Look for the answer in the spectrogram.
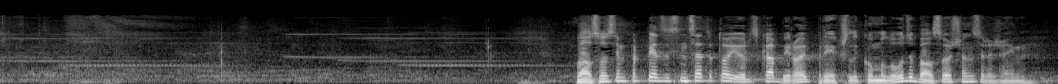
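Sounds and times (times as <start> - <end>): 
parliament chamber voting bell: 0.0 - 7.7
low room murmur: 0.0 - 10.5
speech: 5.8 - 10.5.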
